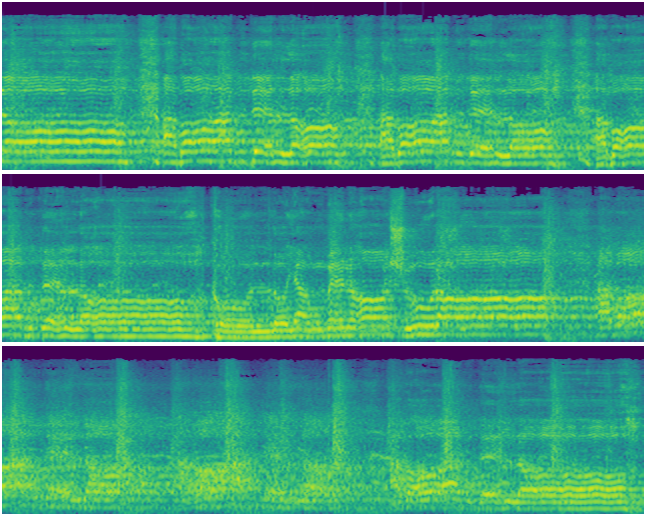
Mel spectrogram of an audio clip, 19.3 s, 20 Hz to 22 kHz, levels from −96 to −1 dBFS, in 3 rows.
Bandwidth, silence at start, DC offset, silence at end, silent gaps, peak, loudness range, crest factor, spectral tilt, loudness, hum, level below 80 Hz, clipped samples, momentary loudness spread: 16.5 kHz; 0 s; under 0.1%; 0 s; none; 0 dBFS; 3 LU; 12 dB; -4 dB/octave; -11 LUFS; none; -46 dBFS; under 0.1%; 5 LU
